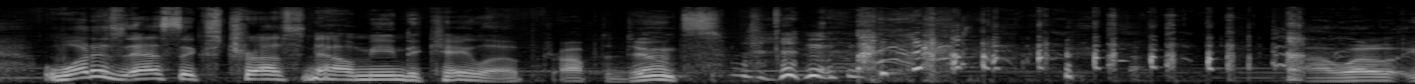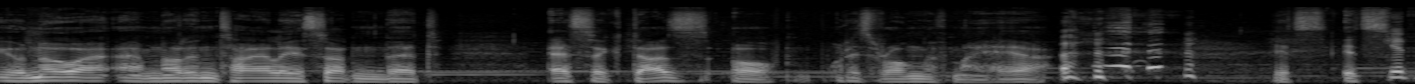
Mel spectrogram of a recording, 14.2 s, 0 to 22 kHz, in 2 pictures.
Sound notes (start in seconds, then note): 3.7 laughing; 6.5 Caleb voice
